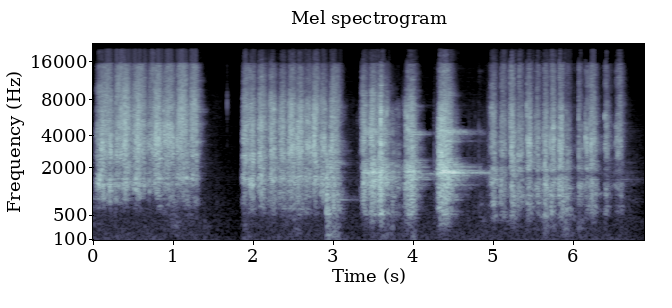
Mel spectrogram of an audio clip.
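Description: Sandpaper scuffs back and forth over a surface in several loud, close bursts of rough rasping, separated by brief pauses, with no talking.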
